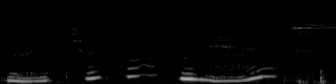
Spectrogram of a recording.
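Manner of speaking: slow, soft hushed whisper; searching whisper. Real, not acted. Reader searching the picture for Sunshine, soft whisper. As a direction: hunt for her in a hush.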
